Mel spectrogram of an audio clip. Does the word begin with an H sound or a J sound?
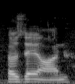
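J sound. The word begins with a J sound.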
